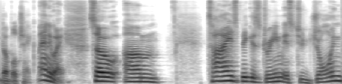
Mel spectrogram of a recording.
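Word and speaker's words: Tighe: mystery and that has to do with like Tai's biggest Desire by the way Tai some some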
